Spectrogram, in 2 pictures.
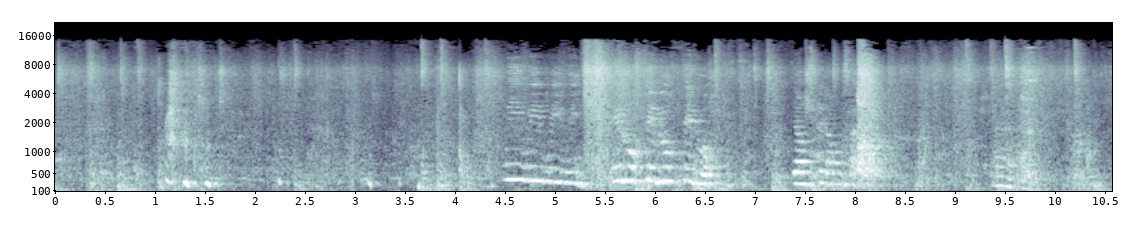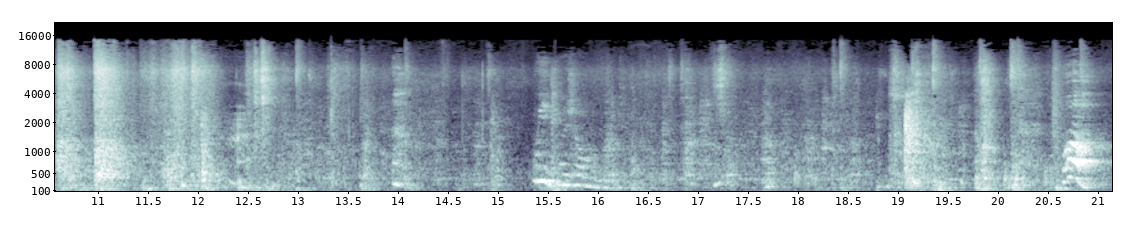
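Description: A young woman talks and laughs playfully nearby.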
